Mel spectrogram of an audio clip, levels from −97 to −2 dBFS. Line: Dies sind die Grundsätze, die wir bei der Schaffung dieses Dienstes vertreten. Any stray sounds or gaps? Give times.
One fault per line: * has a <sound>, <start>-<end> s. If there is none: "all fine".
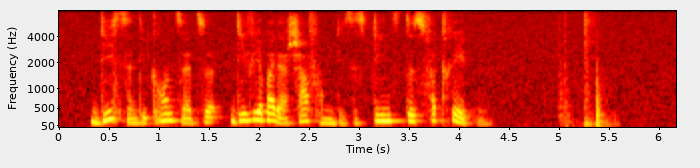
* has a squeak, 5.0-5.6 s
